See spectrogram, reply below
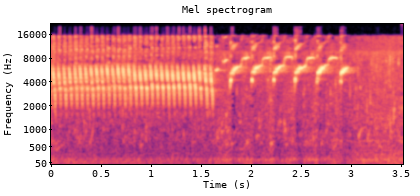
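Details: Canary delivering a fast pulsed roll for over a second, followed by a series of about ten quick upward-flicking chirps.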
